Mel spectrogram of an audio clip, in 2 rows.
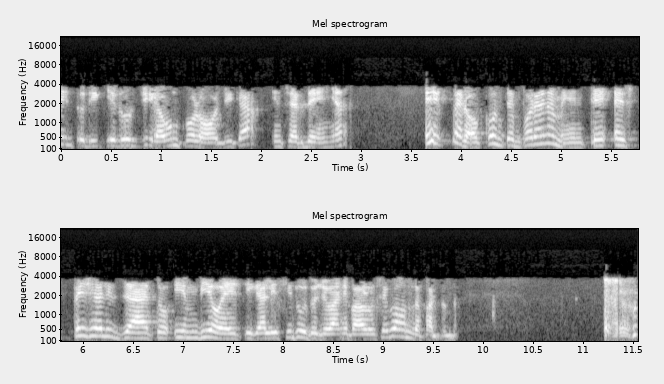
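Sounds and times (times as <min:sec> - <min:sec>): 
speech: 0:00.0 - 0:03.0, 0:03.6 - 0:09.8
faint small noises: 0:00.0 - 0:11.5
person coughing: 0:11.2 - 0:11.5.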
